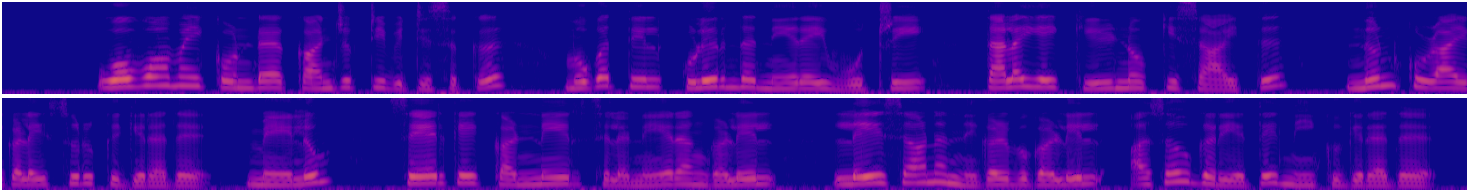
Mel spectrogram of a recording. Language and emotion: Tamil, neutral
